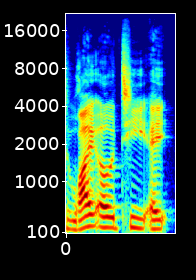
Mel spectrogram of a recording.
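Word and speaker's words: Yōtei: Yotai. It's Yotaei.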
